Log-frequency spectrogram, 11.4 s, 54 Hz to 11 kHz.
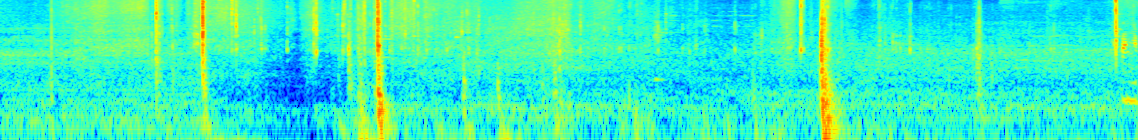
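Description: The electric sunroof and sunblind of an Indium Grey Volkswagen Tiguan 2.0 TDI SEL 4Motion open inside the car, giving a soft motor whir with several sharp clicks and thumps as the panels slide and stop.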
